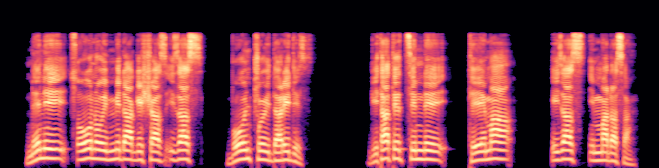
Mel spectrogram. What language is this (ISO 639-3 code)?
gmv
